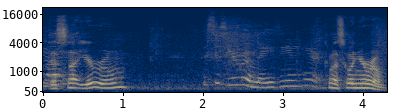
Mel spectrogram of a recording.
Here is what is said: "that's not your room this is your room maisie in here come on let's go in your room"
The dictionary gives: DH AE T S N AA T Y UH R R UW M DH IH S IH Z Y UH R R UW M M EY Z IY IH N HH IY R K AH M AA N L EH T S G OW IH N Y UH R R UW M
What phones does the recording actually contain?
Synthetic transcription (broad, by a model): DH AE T S N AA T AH R R UW M DH IH S IH Z Y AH R R UW M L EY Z IY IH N HH IY R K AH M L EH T S G OW IH N Y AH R R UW M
